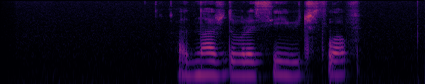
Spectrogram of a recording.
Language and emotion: Russian, neutral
